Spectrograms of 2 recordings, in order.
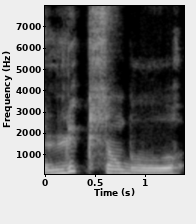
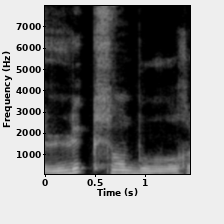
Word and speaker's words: Luxembourg: et lituanien lituanienne le Luxembourg le Luxembourg le G ne se prononce pas ici nous avons la nasale en et le U français tout d'abord le Luxembourg o u le ou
